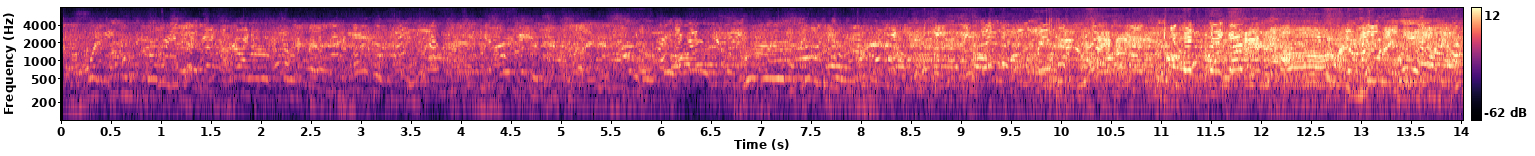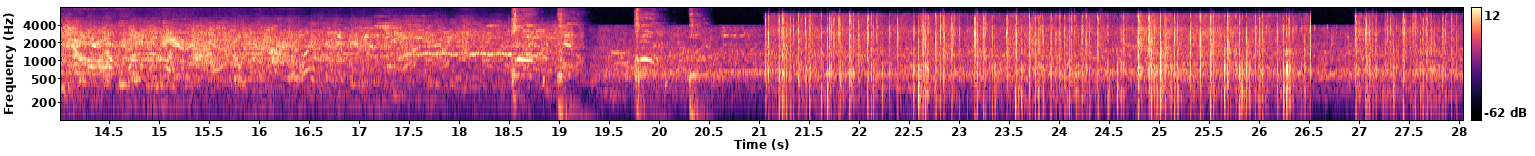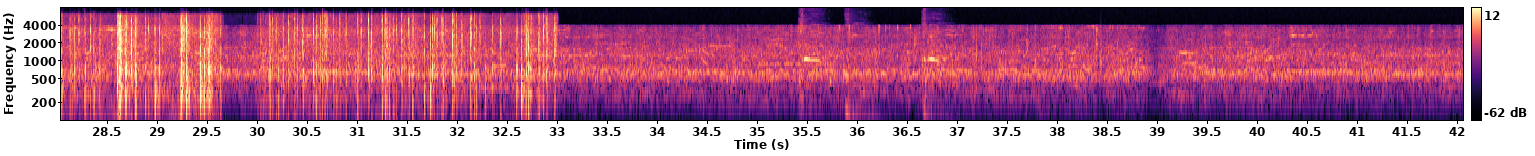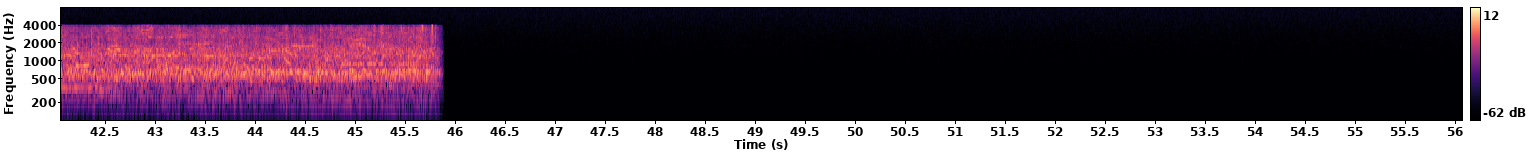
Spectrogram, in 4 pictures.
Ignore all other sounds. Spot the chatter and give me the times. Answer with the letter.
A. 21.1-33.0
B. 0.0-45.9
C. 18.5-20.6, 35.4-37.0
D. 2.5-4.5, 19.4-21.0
B.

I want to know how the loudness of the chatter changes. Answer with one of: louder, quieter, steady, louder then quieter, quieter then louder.
louder then quieter.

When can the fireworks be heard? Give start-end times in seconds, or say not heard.
21.1-33.0.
